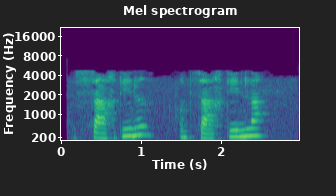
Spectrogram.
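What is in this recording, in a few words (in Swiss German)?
"sardinel", Alsatian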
